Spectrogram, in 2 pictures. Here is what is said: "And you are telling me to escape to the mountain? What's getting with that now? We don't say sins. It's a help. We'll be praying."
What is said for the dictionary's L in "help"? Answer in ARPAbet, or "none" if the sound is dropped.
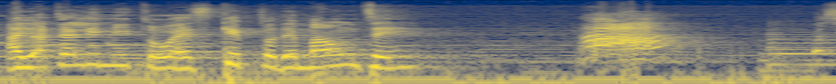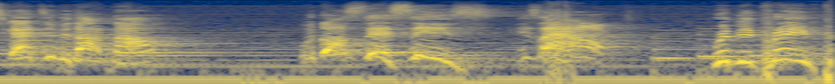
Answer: none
